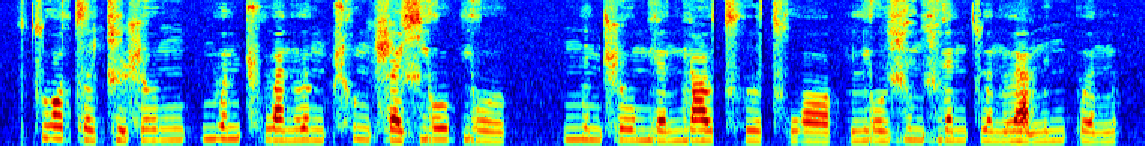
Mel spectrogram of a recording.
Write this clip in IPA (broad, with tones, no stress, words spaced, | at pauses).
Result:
t͡swɔ˥˨t͡sɤ˨˦t͡ɕy̰˨˩ʂɤ˦ŋ | mwə˦nʈ͡ʂʰwa˨˦nlɤ˨˦ŋʈ͡ʂʰʊ˥˨ŋ ʂä˨˦ɕjo˦ʊ̯pjo˨ʊ̯ | mi˥˨nʂo˦ʊ̯mjɛ˨˦ n̪jɑ˦ʊ̯t͡sʰɹ̩˥˨ t͡sʰwɔ˥˨ | ljo˨˦ʊ̯ɕy˥˨nɕɥɛ˦nt͡swə˨˦n lä̰˨˩n̪i˦ŋ pə˨˦n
